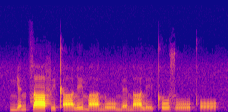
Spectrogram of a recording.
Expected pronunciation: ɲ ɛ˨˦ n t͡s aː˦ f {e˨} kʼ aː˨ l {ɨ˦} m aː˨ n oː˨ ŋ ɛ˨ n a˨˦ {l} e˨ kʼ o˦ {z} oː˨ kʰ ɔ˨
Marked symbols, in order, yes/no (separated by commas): yes, no, yes, yes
